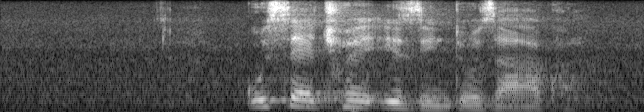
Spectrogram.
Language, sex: Xhosa, male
